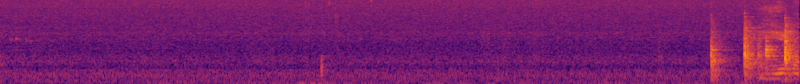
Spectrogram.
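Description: Kitchenware handled against a quiet background: a wooden spoon and glass dish give one faint tick about two seconds in and a few short, sharp knocks near the end as chorizo is spooned out and the dish is put down.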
